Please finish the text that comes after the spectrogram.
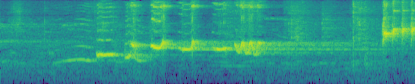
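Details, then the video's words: Brief white-rumped shama phrase: a quiet rising whistle leads into a cluster of warbled mid-pitched notes, a held whistle, and a sudden high buzzy burst at the end. "kicau murai batu gacor full tembakan"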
